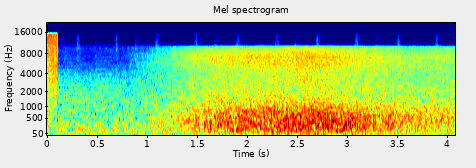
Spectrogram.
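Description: A loud, steady rushing noise with no distinct pitch. It swells to a peak about halfway through, then slowly eases off.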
